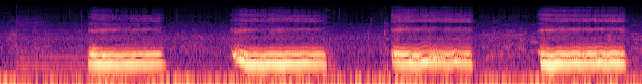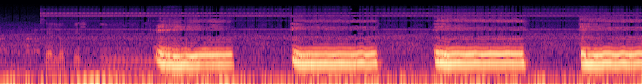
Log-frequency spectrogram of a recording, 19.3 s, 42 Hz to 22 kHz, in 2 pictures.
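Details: After injection thyroplasty adding bulk to an idiopathic paralysed left vocal cord (no recovery after 6 months), letting the right cord meet it more easily; near-normal voice after injection thyroplasty for vocal cord paralysis.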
